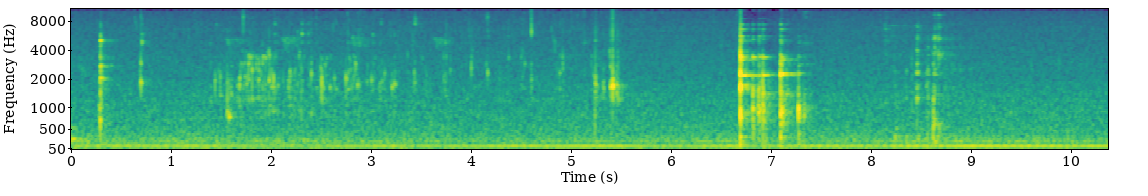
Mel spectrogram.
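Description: Green tea being poured from a clay teapot into a porcelain teacup, a faint trickle. About seven seconds in, one sharp ceramic clink as the teaware is set down.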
